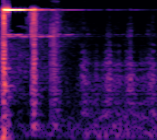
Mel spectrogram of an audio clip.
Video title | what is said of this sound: Coin shop talk #bankrun #financialfreedom #economiccollapse #silver @usrc-tj | That's silver. It has a lot higher pitch.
